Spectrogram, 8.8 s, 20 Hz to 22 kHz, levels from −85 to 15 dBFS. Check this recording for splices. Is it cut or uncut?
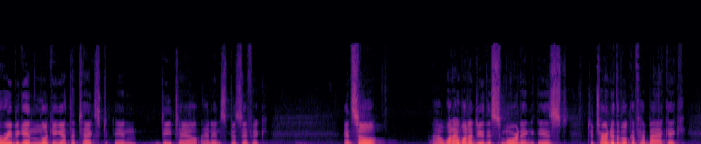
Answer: uncut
